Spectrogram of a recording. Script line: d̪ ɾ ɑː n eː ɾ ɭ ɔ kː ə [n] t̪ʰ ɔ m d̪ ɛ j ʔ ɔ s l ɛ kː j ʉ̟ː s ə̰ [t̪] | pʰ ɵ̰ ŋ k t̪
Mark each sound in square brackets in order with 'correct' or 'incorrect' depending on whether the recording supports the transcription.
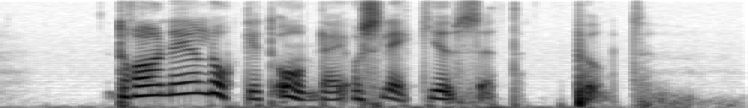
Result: incorrect, correct

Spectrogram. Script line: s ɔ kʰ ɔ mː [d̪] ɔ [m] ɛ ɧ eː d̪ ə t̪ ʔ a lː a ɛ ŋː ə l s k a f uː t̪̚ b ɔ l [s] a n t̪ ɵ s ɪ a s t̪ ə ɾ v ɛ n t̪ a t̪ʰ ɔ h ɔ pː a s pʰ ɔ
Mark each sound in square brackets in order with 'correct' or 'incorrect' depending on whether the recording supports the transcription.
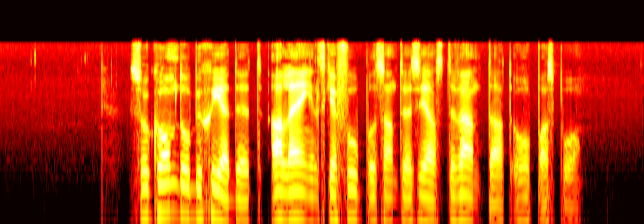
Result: correct, incorrect, correct

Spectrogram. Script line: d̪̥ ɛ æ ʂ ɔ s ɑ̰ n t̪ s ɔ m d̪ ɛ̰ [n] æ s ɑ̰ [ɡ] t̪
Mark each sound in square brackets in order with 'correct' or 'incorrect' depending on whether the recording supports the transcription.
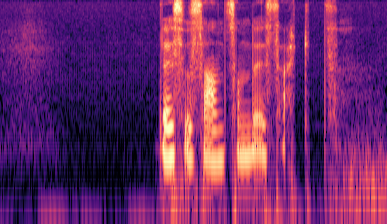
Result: incorrect, incorrect

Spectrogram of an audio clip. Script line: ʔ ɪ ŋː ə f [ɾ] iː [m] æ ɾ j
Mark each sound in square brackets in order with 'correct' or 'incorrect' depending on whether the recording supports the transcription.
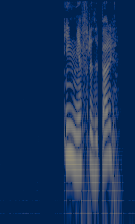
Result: correct, incorrect

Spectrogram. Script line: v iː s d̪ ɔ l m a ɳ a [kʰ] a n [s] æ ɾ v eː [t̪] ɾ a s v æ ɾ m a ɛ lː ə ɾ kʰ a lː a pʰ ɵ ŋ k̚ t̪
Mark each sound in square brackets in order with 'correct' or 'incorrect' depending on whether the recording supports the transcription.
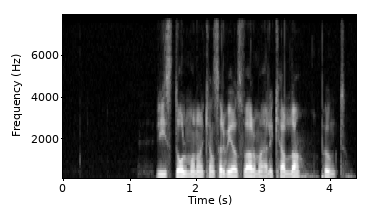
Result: correct, correct, incorrect

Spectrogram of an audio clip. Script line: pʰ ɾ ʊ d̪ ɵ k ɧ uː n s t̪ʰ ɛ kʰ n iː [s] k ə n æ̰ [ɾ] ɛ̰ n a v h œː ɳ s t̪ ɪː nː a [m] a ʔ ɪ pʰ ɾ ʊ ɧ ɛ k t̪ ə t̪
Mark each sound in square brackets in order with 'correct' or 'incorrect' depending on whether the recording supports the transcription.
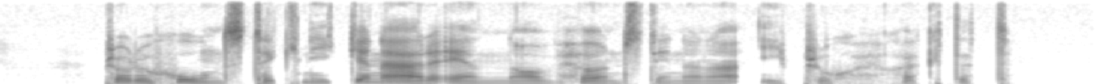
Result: incorrect, correct, incorrect

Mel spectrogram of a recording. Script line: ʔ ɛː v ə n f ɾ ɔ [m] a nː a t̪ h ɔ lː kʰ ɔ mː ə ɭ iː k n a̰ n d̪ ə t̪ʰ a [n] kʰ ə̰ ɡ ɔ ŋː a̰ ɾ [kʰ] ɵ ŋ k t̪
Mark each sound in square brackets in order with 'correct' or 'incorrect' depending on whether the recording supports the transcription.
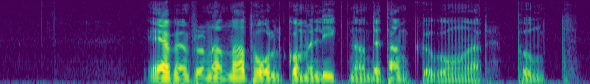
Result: incorrect, incorrect, incorrect

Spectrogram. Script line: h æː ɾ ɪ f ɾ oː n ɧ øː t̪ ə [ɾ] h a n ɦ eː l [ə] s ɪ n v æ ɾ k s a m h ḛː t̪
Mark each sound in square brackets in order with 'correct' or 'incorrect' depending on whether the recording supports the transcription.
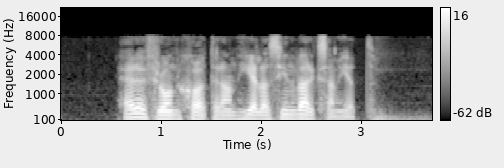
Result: correct, incorrect

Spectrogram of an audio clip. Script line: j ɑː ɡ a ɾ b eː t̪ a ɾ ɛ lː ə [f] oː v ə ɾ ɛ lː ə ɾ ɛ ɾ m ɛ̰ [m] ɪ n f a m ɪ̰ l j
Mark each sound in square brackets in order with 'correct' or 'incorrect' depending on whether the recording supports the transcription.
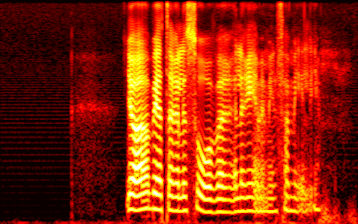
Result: incorrect, correct

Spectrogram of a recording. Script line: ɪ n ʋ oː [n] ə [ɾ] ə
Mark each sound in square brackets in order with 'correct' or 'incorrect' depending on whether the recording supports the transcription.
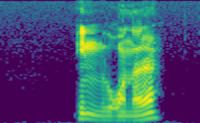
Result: correct, correct

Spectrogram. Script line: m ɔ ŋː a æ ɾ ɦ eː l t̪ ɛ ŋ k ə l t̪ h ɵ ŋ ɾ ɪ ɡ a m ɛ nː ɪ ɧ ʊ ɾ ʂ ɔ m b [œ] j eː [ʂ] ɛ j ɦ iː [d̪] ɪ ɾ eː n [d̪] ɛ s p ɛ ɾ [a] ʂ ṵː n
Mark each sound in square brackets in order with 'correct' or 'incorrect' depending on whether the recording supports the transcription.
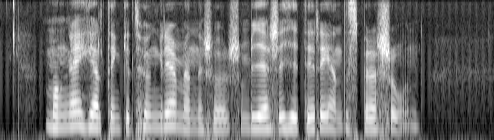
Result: incorrect, correct, incorrect, correct, correct

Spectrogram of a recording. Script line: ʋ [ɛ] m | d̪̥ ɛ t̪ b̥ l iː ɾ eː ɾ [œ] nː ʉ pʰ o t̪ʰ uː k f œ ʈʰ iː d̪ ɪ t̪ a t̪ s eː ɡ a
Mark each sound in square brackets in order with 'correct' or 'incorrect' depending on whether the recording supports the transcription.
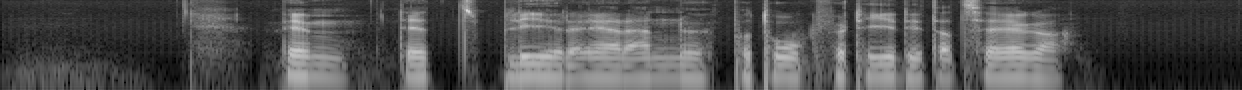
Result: correct, incorrect

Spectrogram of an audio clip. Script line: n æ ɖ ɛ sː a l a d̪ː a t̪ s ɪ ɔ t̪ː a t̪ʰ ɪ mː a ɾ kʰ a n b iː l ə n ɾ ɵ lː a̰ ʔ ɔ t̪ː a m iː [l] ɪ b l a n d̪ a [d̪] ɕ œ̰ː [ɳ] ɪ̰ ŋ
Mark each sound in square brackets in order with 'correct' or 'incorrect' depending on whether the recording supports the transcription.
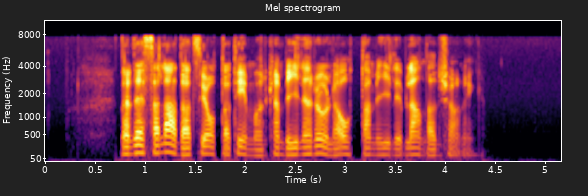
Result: correct, correct, correct

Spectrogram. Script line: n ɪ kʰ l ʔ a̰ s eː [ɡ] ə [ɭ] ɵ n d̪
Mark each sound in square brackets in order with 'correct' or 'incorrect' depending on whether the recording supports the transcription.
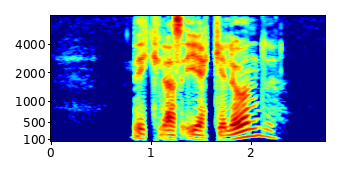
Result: incorrect, incorrect

